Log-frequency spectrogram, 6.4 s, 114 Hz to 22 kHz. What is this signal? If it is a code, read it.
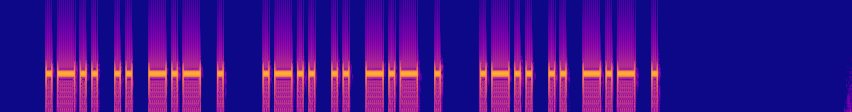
Morse code, heard as a keyed tone, about 28 wpm, 700 Hz. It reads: LIKE LIKE LIKE
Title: Top 100 Words Repeated 28wpm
